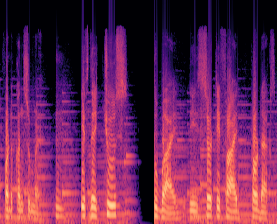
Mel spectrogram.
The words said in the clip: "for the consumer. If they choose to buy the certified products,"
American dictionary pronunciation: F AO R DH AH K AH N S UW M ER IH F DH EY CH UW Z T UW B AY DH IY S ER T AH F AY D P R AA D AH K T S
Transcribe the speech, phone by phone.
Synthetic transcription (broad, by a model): F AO R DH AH K AH N S UW M ER IH F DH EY CH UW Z T UW B AY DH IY S ER T AH F AY D P R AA D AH K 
